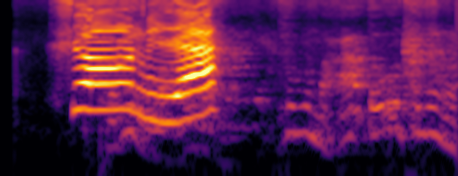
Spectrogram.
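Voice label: "sen1lin2", Mandarin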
